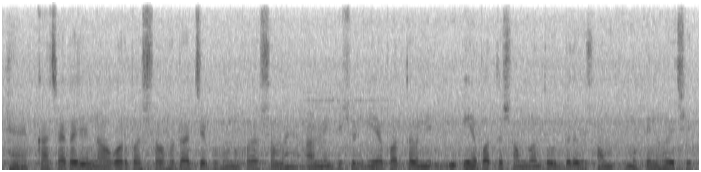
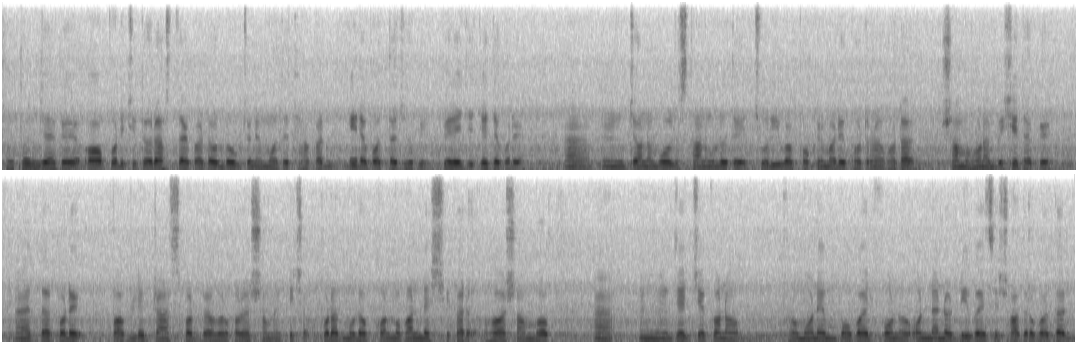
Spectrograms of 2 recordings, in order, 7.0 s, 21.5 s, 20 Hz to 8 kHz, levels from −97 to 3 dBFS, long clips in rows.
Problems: none marked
